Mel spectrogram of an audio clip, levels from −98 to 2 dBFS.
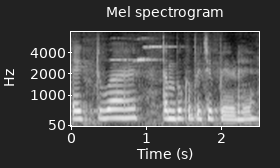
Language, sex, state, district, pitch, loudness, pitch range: Hindi, female, Uttar Pradesh, Lucknow, 255 Hz, -13 LUFS, 210-270 Hz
